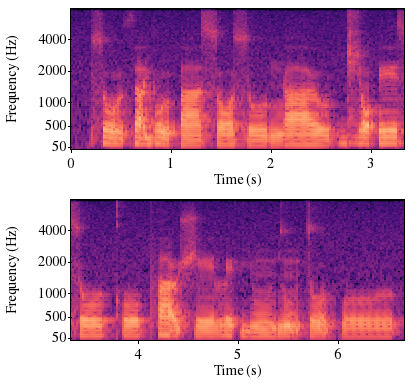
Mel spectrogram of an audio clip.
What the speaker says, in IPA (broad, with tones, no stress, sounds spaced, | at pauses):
sʰ o̰˦˨ ʊ̯ θ ä̰˦˨ j o̰˦˨ ʊ̯ ʔ ä˨ sʰ ɔ˨ z o˨ ʊ̯ ŋ a˦ ʊ̯ | d͡ʑ ɔ̰˦˨ ʔ e˦ sʰ o˨ ʊ̯ kʰ o˨ pʰ a̰˦˨ ʊ̯ ʃ e˨ l ɪ˦ ʔ j ũ˨ d ũ˦˨ t o̰˦˨ ʊ̯ p o˨ ʊ̯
